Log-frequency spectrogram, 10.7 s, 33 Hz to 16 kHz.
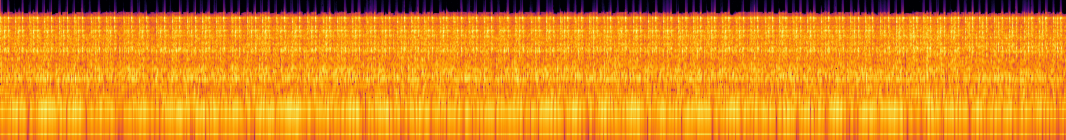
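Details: Suzuki GSX750S Katana at idle: fast light ticking, three to four clicks a second, since a day of hard revving; persists despite replaced rocker arms, camshaft, cam chain parts and tappet clearance adjusted 0.07–0.15 mm; cause unknown after shop teardowns.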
